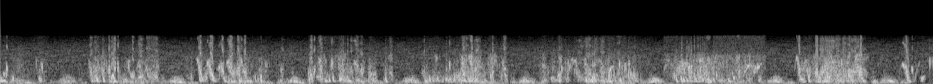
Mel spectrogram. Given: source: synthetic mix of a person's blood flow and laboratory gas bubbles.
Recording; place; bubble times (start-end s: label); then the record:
Doppler ultrasound of blood flow; precordium
0.00-0.19 s: bubbles
0.33-0.49 s: bubbles
0.88-1.61 s: bubbles
1.90-2.71 s: bubbles
2.79-2.86 s: bubbles
3.04-3.79 s: bubbles
3.82-3.96 s: bubbles
4.21-5.09 s: bubbles
5.38-6.41 s: bubbles
6.63-7.65 s: bubbles
7.94-8.70 s: bubbles
8.99-9.34 s: bubbles
From the record:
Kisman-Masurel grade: 444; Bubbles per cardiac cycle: continuous sound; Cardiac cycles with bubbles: 100%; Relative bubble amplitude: maximal (0.775 to 0.999); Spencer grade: 4 (maximum detectable bubble signal sounding continuously throughout systole and diastole of every cardiac period, and overriding the amplitude of the normal cardiac signals); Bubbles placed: only in the low amplitude regions of the cardiac cycle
